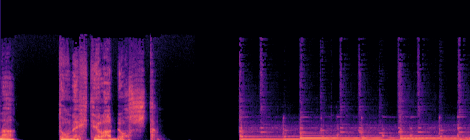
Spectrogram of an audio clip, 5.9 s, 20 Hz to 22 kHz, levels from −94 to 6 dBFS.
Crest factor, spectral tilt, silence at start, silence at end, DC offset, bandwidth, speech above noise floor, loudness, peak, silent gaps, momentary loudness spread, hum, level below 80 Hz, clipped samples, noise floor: 20 dB; -5.5 dB/octave; 0 s; 0 s; under 0.1%; 16 kHz; 58 dB; -24 LUFS; -4 dBFS; 2.43-2.97 s; 10 LU; none; -34 dBFS; under 0.1%; -78 dBFS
